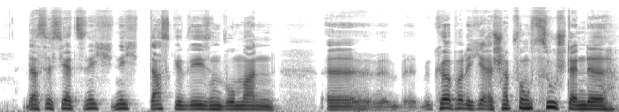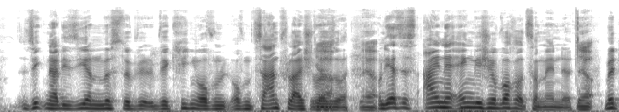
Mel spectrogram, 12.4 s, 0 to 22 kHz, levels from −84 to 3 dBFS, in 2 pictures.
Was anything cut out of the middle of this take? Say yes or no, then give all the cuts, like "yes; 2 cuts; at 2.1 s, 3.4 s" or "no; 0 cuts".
no; 0 cuts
